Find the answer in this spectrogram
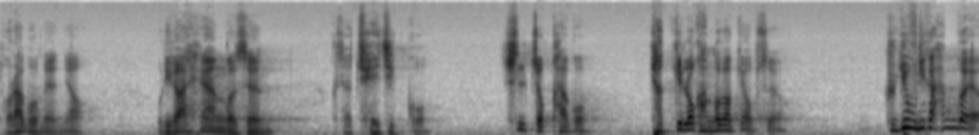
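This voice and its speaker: Fairly slow male speech broken by long, frequent pauses. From Seoul, South Korea. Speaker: pastor. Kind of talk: sermon.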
